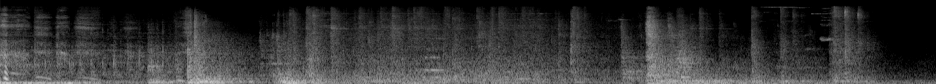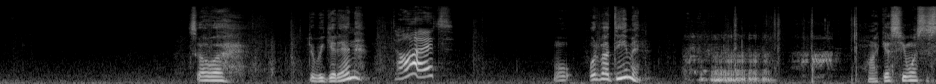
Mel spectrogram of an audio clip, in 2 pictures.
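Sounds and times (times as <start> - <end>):
elevator doors sliding open: 0.0 - 9.8
elevator arriving with rumbling mechanical noise: 0.0 - 11.1
speech: 11.3 - 11.8, 12.4 - 14.0, 14.9 - 16.7, 18.0 - 18.7.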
